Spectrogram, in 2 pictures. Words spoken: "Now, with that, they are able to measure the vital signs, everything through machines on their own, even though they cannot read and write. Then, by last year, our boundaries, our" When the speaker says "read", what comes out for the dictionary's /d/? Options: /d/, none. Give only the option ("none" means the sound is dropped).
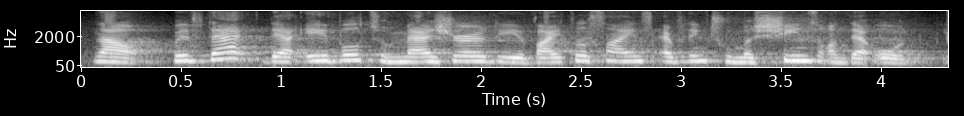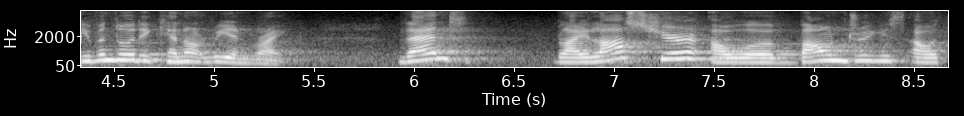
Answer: none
